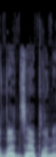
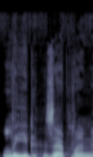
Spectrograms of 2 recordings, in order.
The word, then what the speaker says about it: Led Zeppelin: You know, Led Zeppelin is spelled the way it is because they thought the audience would pronounce it Lead Zeppelin in the US, right?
